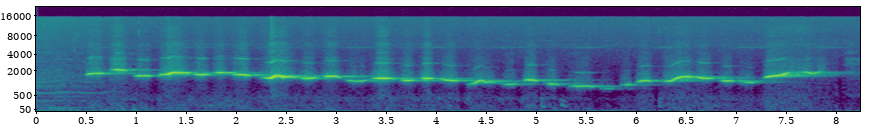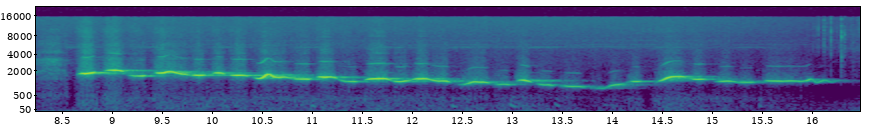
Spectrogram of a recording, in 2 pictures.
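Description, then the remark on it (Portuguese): A person whistles a clear, tuneful song melody, the notes gliding up and down in phrases, with a short pause midway before the tune resumes. Steady, no talking. “Eu vou assobiar outra canção... Pra ver se ela consegue cantar.”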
